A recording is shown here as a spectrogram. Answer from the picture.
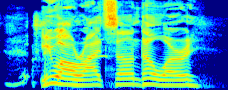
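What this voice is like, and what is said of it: Put-on Southern US accent. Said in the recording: “You've got the wrong state accent, by the way. ... You're doing something like a Georgia accent. ... Maybe South Texas.”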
